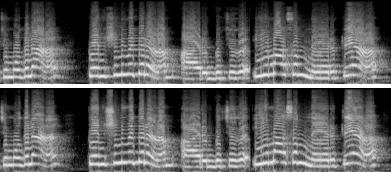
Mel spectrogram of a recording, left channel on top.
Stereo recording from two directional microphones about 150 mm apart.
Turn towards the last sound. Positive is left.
turn(degrees=-40)  # may be behind; listen again after turning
